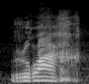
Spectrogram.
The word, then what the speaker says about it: ruach: apunta la palabra espíritu la palabra hebrea ruach tal como suena ruach se pronuncia inmediatamente qué notamos aquí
